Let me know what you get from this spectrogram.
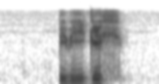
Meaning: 1. nimble, agile 2. versatile 3. moveable, flexible, mobile 4. moving
- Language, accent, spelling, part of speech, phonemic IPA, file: German, Austria, beweglich, adjective, /bəˈveːklɪç/, De-at-beweglich.ogg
